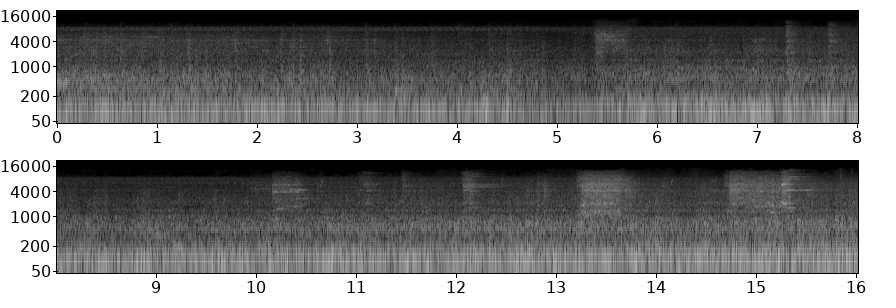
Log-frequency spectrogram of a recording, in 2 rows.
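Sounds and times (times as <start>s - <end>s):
freight train rumbling past: 0.0s - 16.0s
hissing bursts: 13.2s - 13.8s.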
